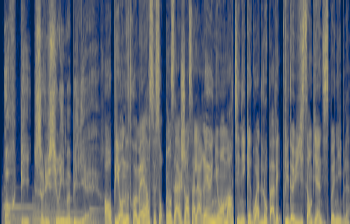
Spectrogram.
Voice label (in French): accent créole; ORPI OUTRE MER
